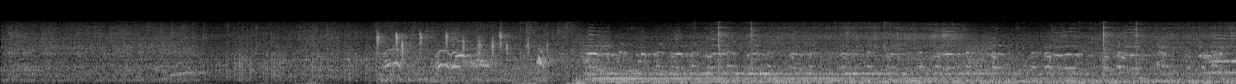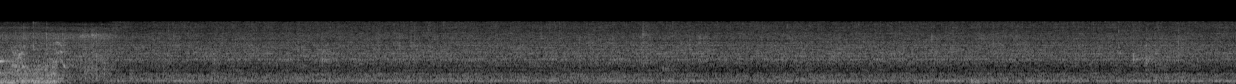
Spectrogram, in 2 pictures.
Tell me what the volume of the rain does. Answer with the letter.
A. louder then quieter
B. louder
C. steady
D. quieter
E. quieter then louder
C.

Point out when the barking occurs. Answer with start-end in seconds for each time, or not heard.
11.6-13.1.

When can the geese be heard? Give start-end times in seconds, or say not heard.
3.8-12.9.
